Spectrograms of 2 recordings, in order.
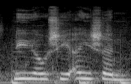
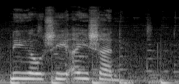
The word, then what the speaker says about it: negotiation: hai cách đọc là negotiation và negotiation. Mình xin đọc lại hai cách đọc của danh từ này là negotiation và negotiation. Ở danh từ này chúng ta nhấn âm 4 nhé.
